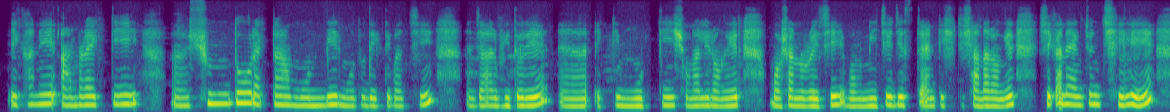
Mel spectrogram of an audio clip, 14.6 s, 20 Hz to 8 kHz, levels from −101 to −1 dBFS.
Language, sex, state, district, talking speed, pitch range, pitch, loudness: Bengali, female, West Bengal, Kolkata, 120 wpm, 200-235 Hz, 215 Hz, -16 LUFS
